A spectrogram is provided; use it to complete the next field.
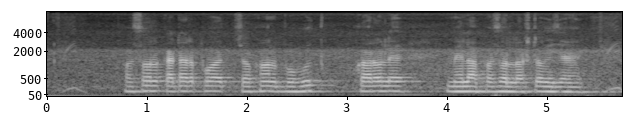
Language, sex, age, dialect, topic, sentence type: Bengali, male, 18-24, Jharkhandi, agriculture, statement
